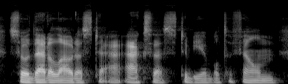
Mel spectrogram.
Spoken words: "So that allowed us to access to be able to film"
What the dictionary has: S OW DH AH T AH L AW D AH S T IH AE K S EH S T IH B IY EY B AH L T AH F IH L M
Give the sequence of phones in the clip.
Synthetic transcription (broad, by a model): S OW DH AH T AH L AW D AH S T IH AE K S EH S T IH B IY EY B L T AH F IH L M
